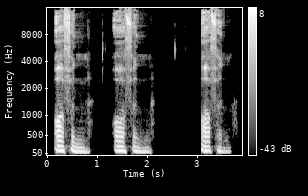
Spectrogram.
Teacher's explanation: The T is written but not spoken.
